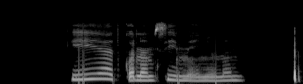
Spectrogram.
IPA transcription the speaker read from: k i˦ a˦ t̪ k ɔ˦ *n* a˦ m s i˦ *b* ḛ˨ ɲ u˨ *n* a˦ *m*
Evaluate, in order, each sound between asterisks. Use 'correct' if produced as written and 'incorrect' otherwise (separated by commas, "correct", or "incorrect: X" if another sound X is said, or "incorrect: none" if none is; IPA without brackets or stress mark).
correct, incorrect: m, correct, correct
